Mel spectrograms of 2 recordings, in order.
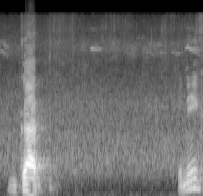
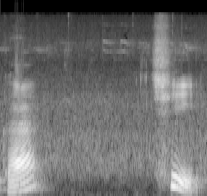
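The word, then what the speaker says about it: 같이: Tapi karena bertemu i maka ini tidak dibaca gati, tidak. Tapi dibacanya itu gaci. Karena tiet bertemu i, maka tiet itu dibacanya c. Jadi kaci, ya, kaci, oke, bukan gati, bukan, tapi gaci.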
